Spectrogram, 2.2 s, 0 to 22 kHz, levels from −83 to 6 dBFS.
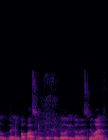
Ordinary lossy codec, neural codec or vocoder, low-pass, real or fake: MP3, 48 kbps; autoencoder, 48 kHz, 128 numbers a frame, DAC-VAE, trained on Japanese speech; 19.8 kHz; fake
